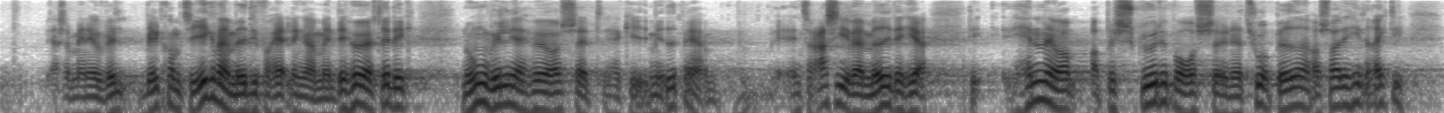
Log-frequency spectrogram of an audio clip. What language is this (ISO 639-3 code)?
dan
